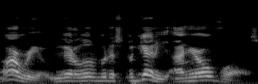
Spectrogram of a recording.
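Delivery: ordinary talk, nothing marked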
